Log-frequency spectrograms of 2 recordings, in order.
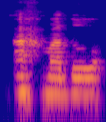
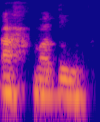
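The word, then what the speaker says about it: أحمد: আসল উচ্চারণ আহমাদু, আর ওয়াকফ ও, করলে আহমাদ।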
